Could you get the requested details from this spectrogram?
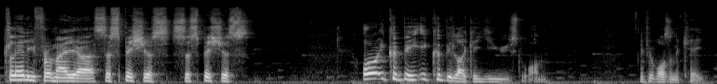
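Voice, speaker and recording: A man's voice: on the high side, very animated, normal speed, pauses often, a little mellow, soft background music. A young man streaming live, rambling casually and talking straight to his chat. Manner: chatty, rambling, addresses chat directly.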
